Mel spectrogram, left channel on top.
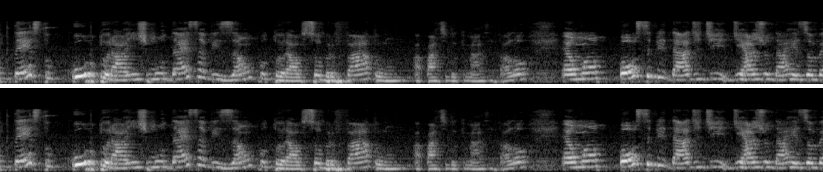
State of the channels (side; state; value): both; identical; correlation 1.00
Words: cultural, a gente mudar essa visão cultural sobre o fato, a partir do que Márcia falou, é uma possibilidade de ajudar a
